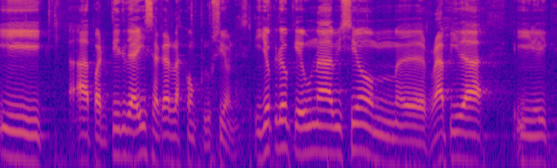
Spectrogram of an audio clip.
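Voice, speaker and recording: A man at a very slow pace with ordinary pitch variation. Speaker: economics professor. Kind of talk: TV studio Q&A answer. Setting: TV studio with audience.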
